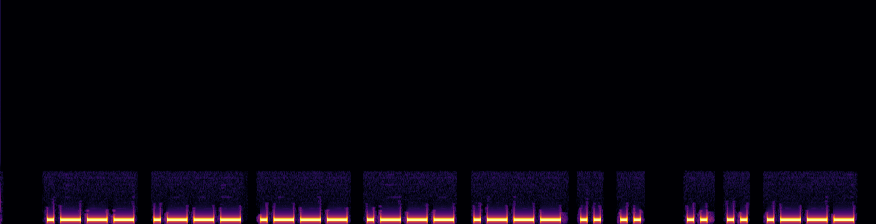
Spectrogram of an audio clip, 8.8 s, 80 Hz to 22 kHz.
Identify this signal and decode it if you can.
Morse code, heard as a keyed tone, about 18 wpm, 550 Hz. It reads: JJJJJII IIJ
